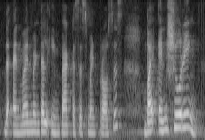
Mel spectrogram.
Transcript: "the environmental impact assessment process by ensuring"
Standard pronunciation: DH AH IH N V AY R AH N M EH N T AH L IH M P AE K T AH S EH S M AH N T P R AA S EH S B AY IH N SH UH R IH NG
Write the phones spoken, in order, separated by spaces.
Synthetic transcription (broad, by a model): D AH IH N V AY AH N M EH N T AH L IH M P AE K T AH S EH S M AH N T P R AA S EH S B AY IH N SH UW R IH NG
